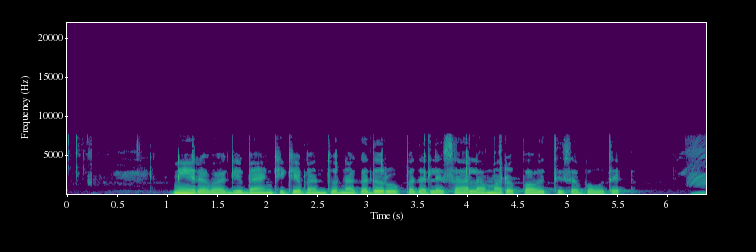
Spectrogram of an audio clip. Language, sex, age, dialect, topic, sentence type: Kannada, female, 36-40, Mysore Kannada, banking, question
